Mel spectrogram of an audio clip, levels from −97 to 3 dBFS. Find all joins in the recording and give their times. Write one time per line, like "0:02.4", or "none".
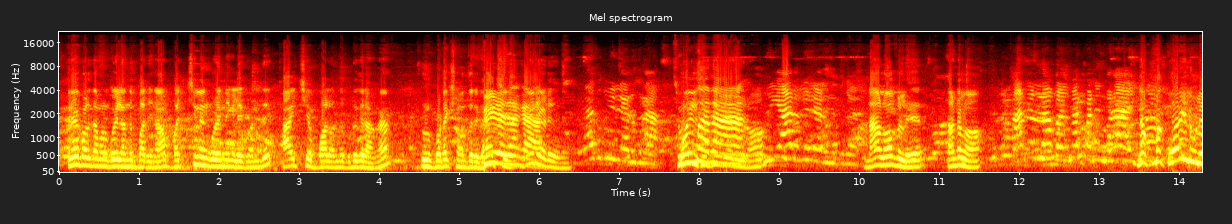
0:05.3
